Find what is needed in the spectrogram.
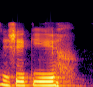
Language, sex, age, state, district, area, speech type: Hindi, female, 30-45, Uttar Pradesh, Varanasi, rural, spontaneous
